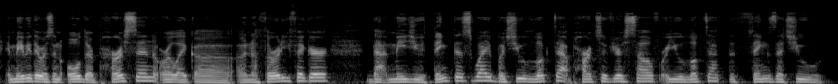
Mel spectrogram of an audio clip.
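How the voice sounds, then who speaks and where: Guy doing a fortune teller card reading, kinda husky voice, keeps repeating and rewording stuff as he feels it out. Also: medium pitch, darkish tone. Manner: halting, repeats and rephrases phrases in a musing, intuitive way. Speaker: tarot card reader.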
